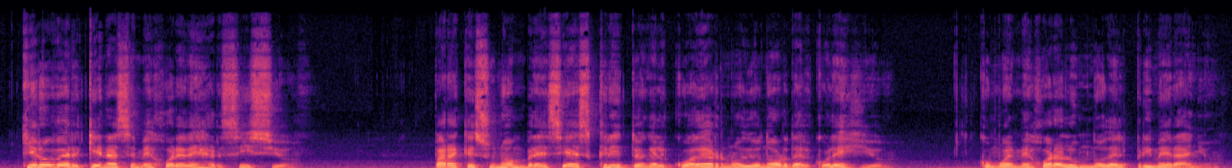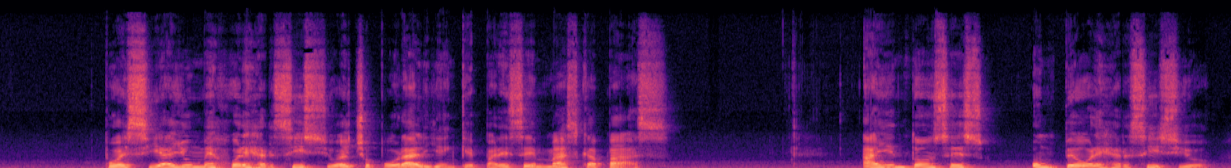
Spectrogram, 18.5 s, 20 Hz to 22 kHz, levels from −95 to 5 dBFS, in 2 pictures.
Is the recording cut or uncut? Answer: cut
